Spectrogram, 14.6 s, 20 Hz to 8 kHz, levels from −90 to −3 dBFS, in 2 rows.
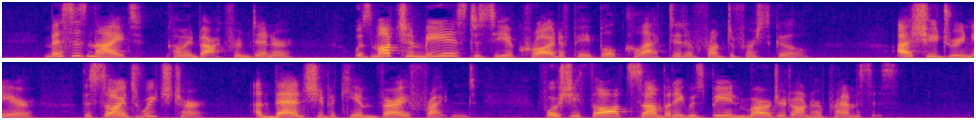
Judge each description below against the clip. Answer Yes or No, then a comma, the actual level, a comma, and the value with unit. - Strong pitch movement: No, average, 3.8 semitones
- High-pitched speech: Yes, very high, 250 Hz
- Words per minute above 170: Yes, average, 185 wpm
